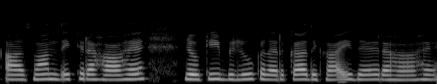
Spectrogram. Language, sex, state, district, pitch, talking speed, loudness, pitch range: Hindi, female, Bihar, Darbhanga, 230 Hz, 180 wpm, -31 LUFS, 225-235 Hz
